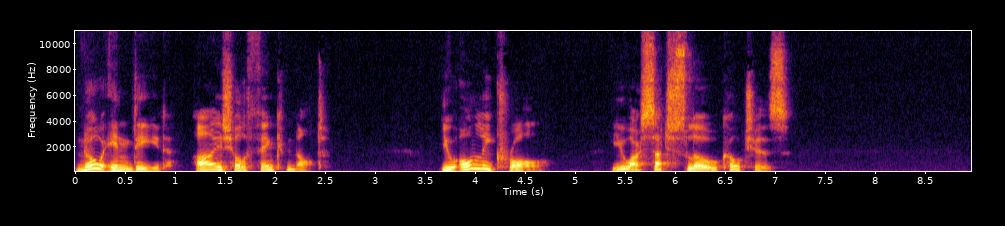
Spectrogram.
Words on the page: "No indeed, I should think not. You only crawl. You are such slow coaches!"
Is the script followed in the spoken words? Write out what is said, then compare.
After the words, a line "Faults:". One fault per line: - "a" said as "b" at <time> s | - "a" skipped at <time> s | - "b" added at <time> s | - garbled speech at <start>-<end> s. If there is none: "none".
"No indeed, I shall think not. You only crawl. You are such slow coaches!"
Faults:
- "should" said as "shall" at 1.4 s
